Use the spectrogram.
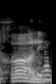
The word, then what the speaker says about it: خالد: Aslinya Khalid panjang.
